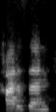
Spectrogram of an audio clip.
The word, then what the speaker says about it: chitosan: It's called Chitosan. So I know it looks like it's pronounced Chitosan, but it's Chitosan.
